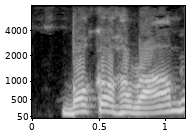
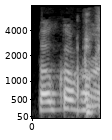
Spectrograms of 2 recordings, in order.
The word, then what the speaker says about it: Boko Haram: First of all, am I pronouncing it right? – Because you are, yes. – Boko Haram? – Mm-hmm. Boko Haram, okay.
